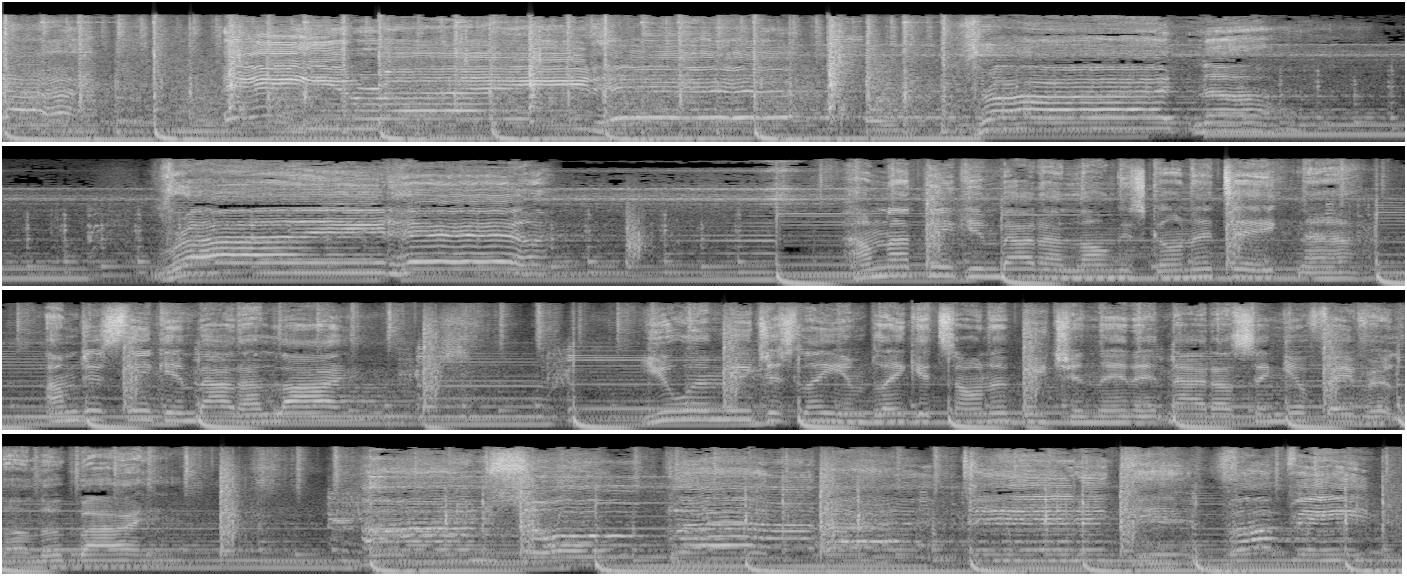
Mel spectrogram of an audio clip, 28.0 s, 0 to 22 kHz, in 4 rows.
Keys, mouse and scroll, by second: 0.6-1.6 scroll up 8, 1.6-2.1 middle drag, 2.1 shift+a, 4.7 Down, 7.7 middle click, 8.2 scroll down 2, 8.4-8.8 middle drag, 8.8 shift+a, 12.9 scroll down 5, 13.1 middle click, 13.3-13.7 scroll up 1, 13.7-16.0 drag, 16.0-16.5 middle drag, 16.5-16.9 scroll up 4, 16.9 shift+a, 20.3 middle click, 20.7-21.2 scroll up 7, 21.2-21.8 middle drag, 21.8-23.5 drag, 24.0-27.1 drag, 27.6-28.0 middle drag.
